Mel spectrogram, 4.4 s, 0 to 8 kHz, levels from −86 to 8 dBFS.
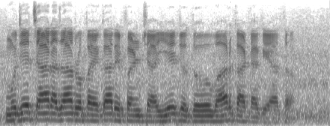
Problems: constant background noise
